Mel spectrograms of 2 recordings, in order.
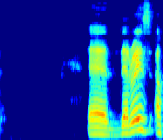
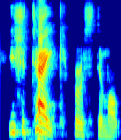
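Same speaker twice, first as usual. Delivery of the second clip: "take" punched louder than the other words; stress on take; 8 dB louder than usual. Shown as a demonstration. Teacher showing learners the stressed main verb, stress on "take". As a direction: lean hard on "take", letting the rest drop away. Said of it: "stressed as well".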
